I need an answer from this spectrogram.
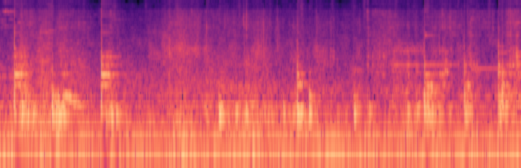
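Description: Wooden spatula scraping and knocking against a nonstick frying pan as whole cumin, coriander and fennel seeds and dried red chillies are stirred while dry-roasting. It makes irregular clicks and taps every second or so over a steady low rumble.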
